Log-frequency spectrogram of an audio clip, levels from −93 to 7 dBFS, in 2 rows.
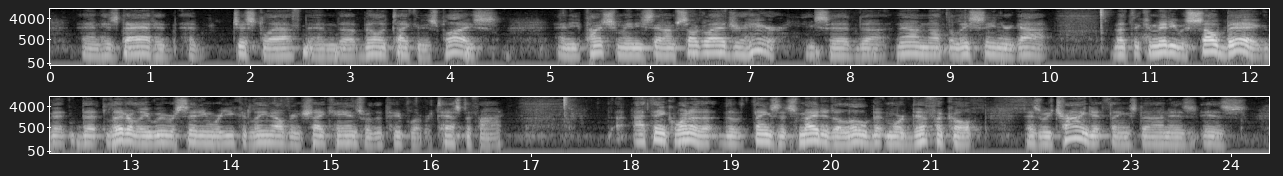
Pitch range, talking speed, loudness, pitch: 110-130 Hz, 210 wpm, -22 LUFS, 115 Hz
